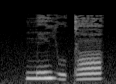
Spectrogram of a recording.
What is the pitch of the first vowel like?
high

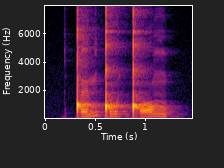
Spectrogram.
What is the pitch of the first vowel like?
rising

